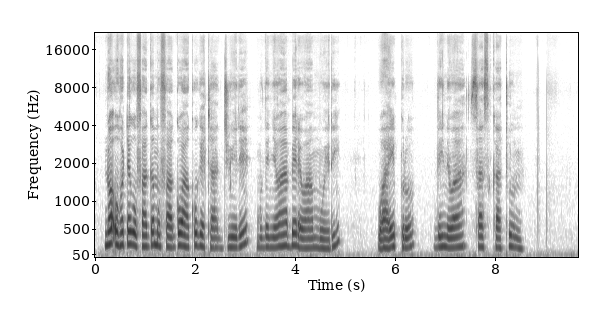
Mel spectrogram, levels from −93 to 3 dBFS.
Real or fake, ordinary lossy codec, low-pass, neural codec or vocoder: fake; none; none; vocoder, 44.1 kHz, 128 mel bands, Pupu-Vocoder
